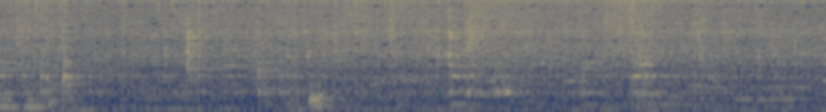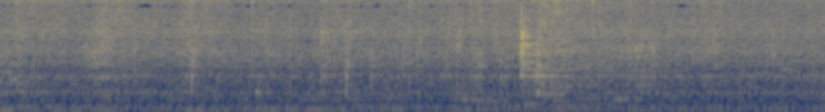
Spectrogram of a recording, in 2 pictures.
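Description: Hot dogs and pork frying in a stainless steel pot, a steady sizzle, while a spatula stirs them, scraping and clicking against the pot a few times.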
